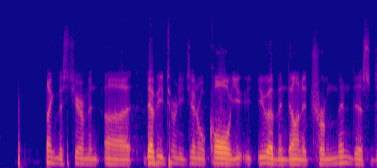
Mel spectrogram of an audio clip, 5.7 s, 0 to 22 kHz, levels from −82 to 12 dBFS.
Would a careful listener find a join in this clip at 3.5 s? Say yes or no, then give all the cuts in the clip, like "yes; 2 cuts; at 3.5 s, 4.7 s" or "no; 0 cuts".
yes; 1 cut; at 3.5 s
